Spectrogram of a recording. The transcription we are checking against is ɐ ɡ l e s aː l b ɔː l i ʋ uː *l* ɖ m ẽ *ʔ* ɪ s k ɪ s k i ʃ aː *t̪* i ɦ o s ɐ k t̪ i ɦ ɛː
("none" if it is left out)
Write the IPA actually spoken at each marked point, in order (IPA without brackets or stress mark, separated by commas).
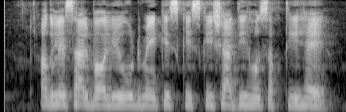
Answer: none, k, d̪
